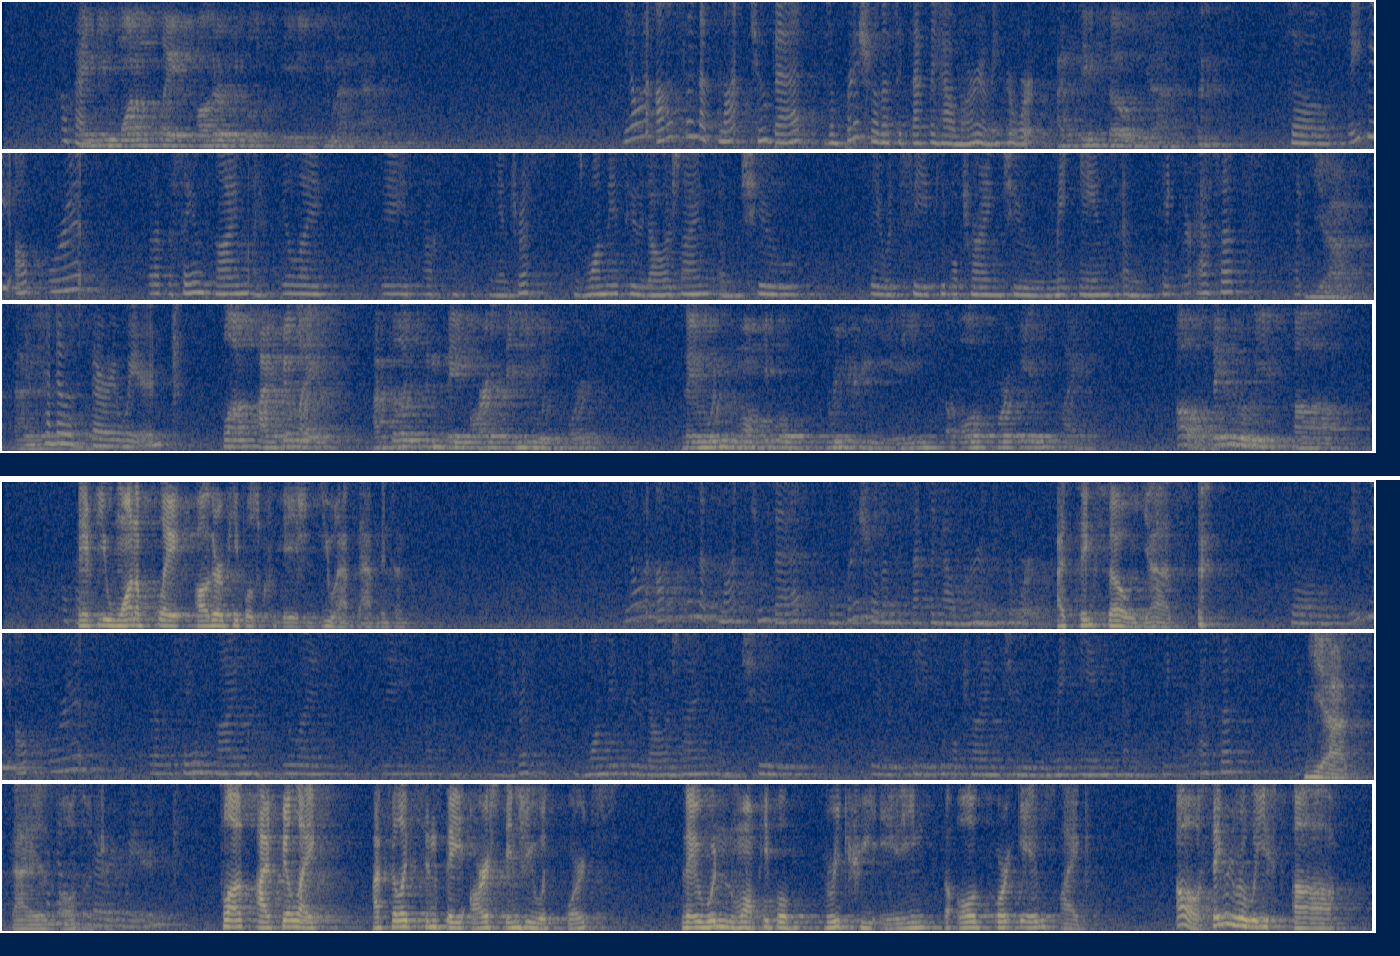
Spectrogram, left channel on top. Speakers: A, on the left; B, on the right.
A: Okay.
B: And if you want to play other people's creations, you have to have Nintendo.
A: You know what? Honestly, that's not too bad because I'm pretty sure that's exactly how Mario Maker worked.
B: I think so. Yes. <laughs>
A: So they'd be up for it, but at the same time, I feel like they'd have conflicting interests because one, they'd see the dollar signs, and two, they would see people trying to make games and take their assets. Uh,
B: yes, that
A: Nintendo
B: is also
A: is very
B: true.
A: weird. <laughs>
B: Plus, I feel like I feel like since they are stingy with ports, they wouldn't want people recreating the old port games like oh, say we released a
